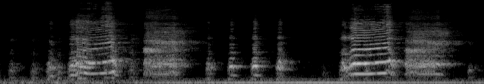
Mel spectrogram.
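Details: Two backyard hens call to each other to announce that one has finished laying her egg. They give loud, drawn-out squawks with a rising edge, broken by short clucks, while a person speaks quietly over a low hum.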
